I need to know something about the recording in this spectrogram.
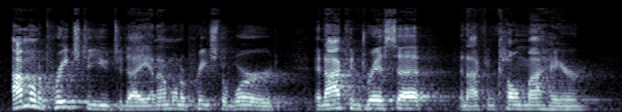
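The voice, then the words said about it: Eastern Kentucky Appalachian accent. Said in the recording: “my Mingo County, Eastern Kentucky accent ... I don't say light and right, and I don't do very well at that”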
